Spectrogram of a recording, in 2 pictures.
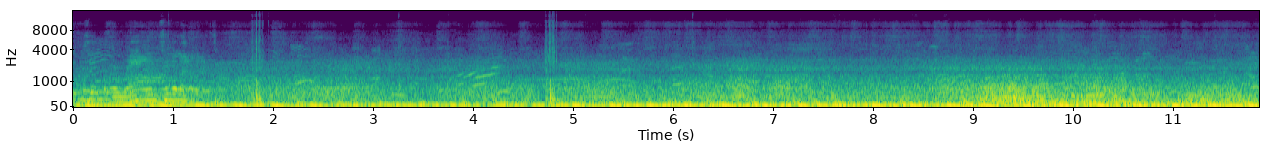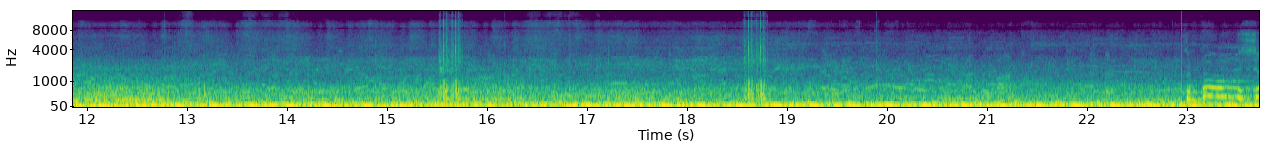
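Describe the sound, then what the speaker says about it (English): Red Arrows jet aircraft roar through a display at the 2025 Ayr Show, a loud continuous rumble sweeping past while an announcer's amplified commentary runs over the top. "the aircraft starts to increase their speed back down to 200, 300, back to 400 miles per hour"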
